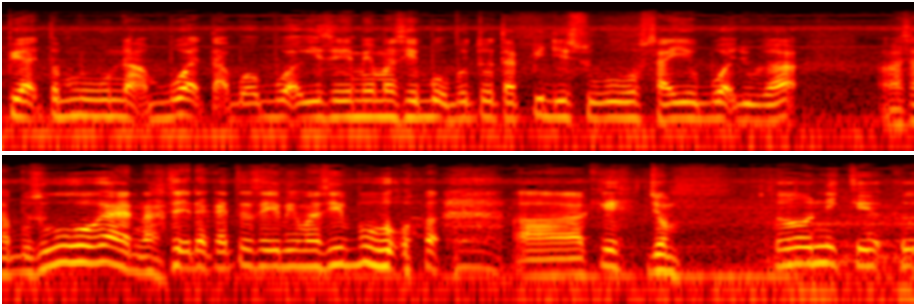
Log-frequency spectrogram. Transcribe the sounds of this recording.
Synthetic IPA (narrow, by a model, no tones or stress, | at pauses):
piaʔt̪əmũna̰ʔbuat̪ːaʔbuaʔ̪̚buat̪ʔ̚ɡis̬ajəmẽmaŋs̬ibʊʔbət̪ʊlt̪apidisuɾʊhsajəbuat̪̚d͡ʒuɡaʔ | a̰sap̬əs̬uɾʊhkanasajədaʔkat̪əsajəmẽmaŋs̬ibʊʔaoked͡ʒomsonĩkəkə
